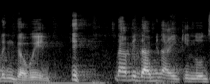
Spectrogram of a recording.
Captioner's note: scoffs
